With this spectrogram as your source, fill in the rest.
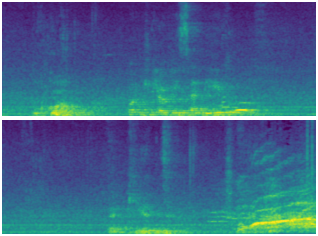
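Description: A young man speaks through a microphone over loudspeakers in a large hall.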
